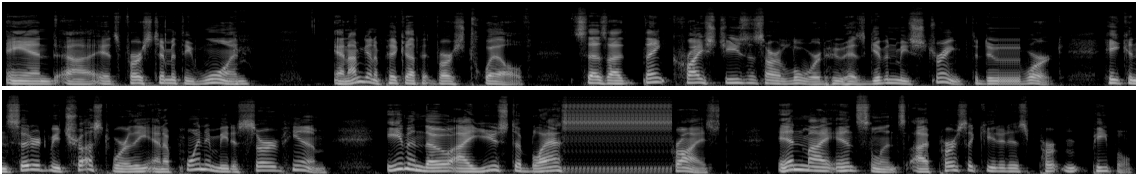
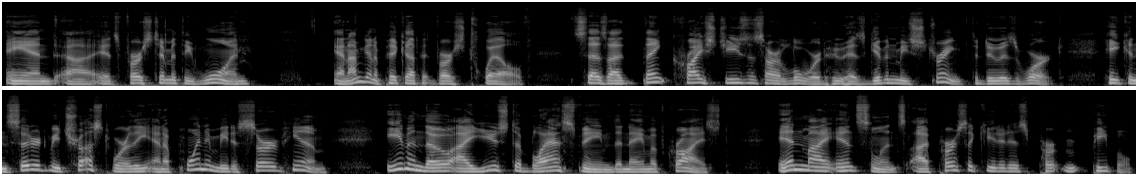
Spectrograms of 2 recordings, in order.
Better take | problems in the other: second | audio freezing; at 10 s and at 17 s for 1 s

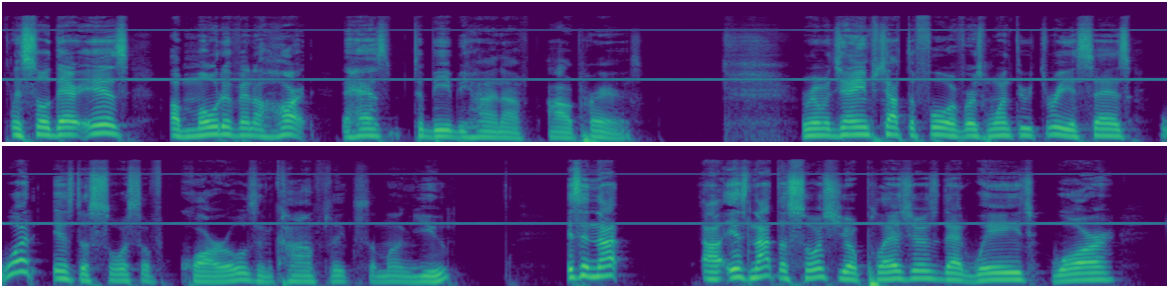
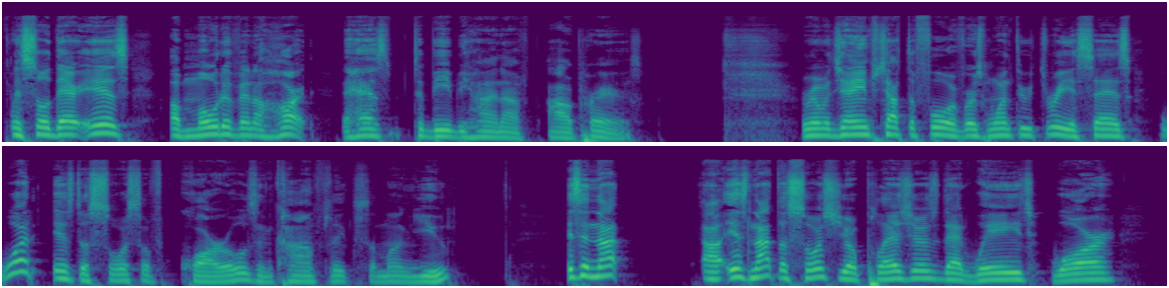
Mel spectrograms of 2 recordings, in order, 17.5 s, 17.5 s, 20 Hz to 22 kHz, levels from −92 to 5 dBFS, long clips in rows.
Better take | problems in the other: second | high-pitched whine; faint; throughout; 2.5 kHz, 20 dB below the speech

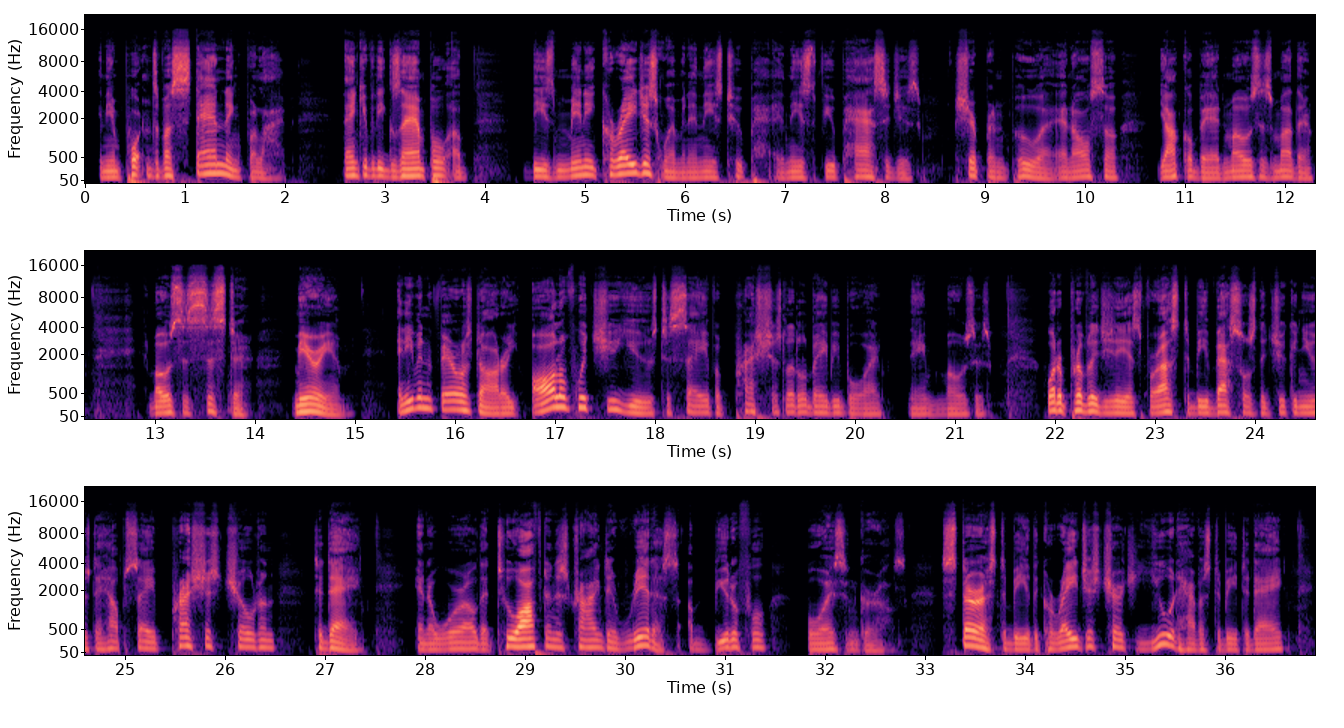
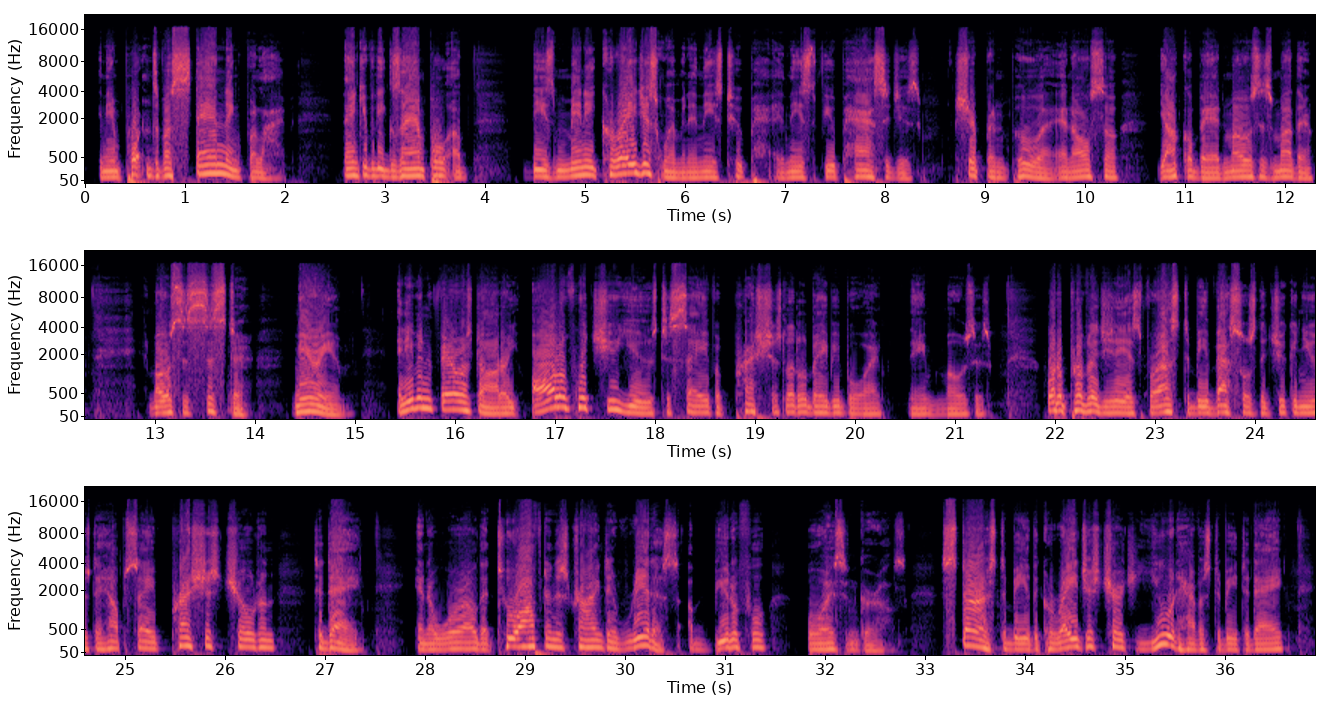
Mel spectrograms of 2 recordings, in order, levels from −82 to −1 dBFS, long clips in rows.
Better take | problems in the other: first | distortion; heavy; 11% of the sound clipped

